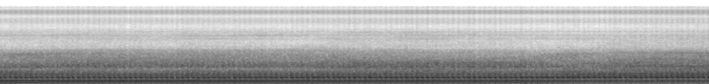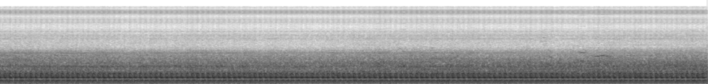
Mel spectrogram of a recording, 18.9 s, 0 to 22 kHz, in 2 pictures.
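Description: John Deere 7930 tractor's six-cylinder diesel engine running at a steady, unchanging pitch as the tractor drives over silage, packing it down in a bunker silo.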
